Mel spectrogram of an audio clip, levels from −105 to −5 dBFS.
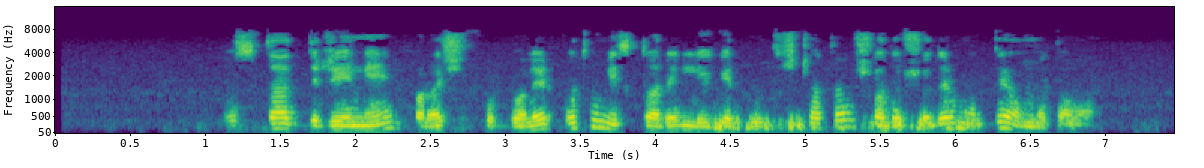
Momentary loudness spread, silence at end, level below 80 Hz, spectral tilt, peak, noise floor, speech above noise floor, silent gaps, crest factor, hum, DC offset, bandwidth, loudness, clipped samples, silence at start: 8 LU; 0.55 s; -54 dBFS; -5.5 dB/octave; -2 dBFS; -67 dBFS; 51 dB; none; 16 dB; none; under 0.1%; 7.6 kHz; -17 LUFS; under 0.1%; 1.15 s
